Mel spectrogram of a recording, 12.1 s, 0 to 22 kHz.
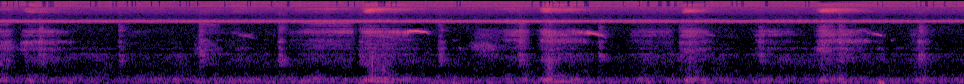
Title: #00003#SnorinG tiME🕥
